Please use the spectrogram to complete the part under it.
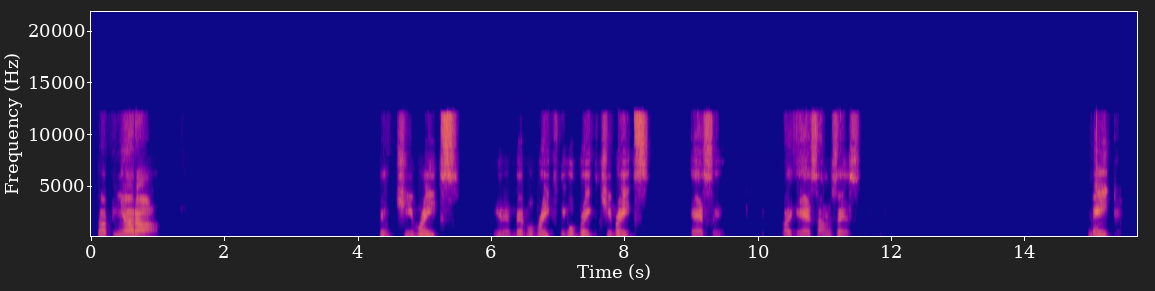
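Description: An elderly man speaks slowly and clearly over an online call.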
